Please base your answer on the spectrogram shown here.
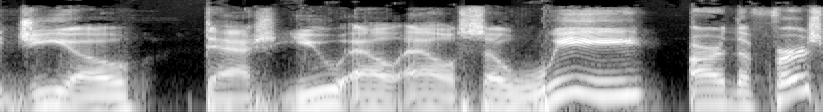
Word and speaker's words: Ghoel: And he writes it phonetically. Gio-L.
